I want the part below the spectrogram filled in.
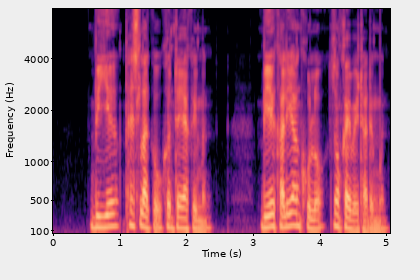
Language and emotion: Bodo, sad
